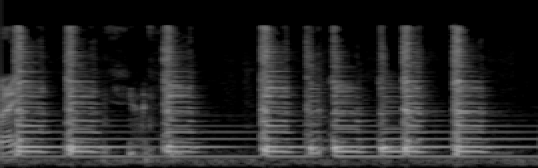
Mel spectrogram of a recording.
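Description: Ukulele strummed rhythmically, several strokes a second, some strokes accented louder than the rest.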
